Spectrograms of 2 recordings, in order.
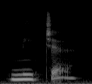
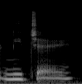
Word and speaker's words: Nietzsche: a little bit about Nietzsche or Nietzsche his name is pronounced a couple of ways so this semester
